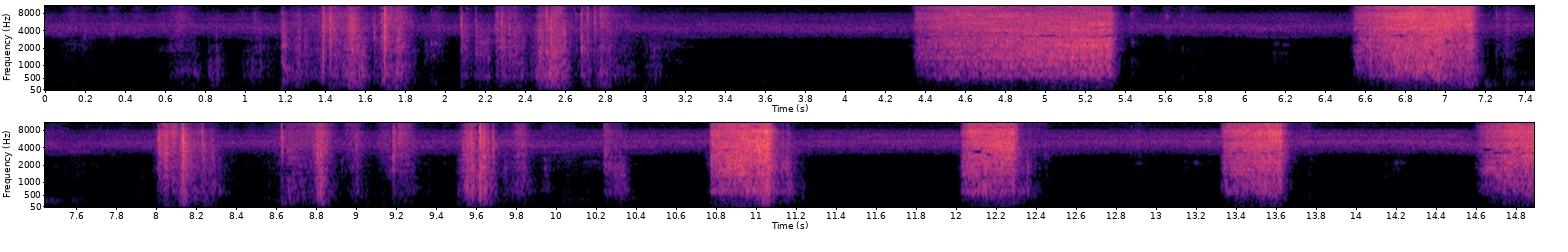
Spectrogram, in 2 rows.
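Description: A fully serrated Spyderco Byrd Harrier 2 blade slicing through sheets of printed paper, about a dozen separate rasping cuts with short pauses between. The first few are faint; the later ones are louder, the longest lasting about a second. The blade goes through easily, which is the sign of a very sharp serrated edge.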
